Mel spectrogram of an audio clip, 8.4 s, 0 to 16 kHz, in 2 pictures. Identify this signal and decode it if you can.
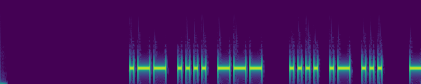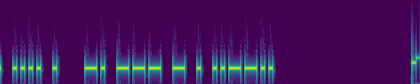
Morse code, heard as a keyed tone, about 30 wpm, 700 Hz. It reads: WHO HAS THE NOTE?
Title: Sentences from Top 1000 Words - Review Part 2 - 30wpm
